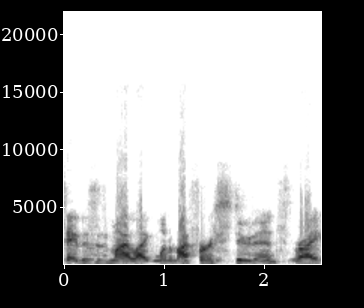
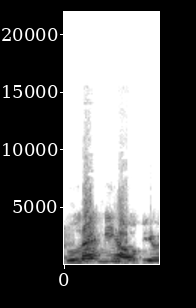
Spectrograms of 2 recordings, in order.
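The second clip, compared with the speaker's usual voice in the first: mock begging tone, higher; 4 semitones higher than usual. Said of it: "I beg".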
